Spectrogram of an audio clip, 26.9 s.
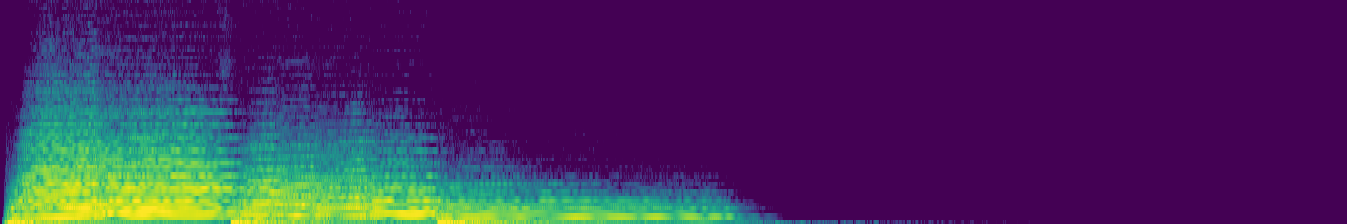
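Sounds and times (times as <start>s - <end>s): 
interlude fanfare: 0.1s - 14.8s.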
